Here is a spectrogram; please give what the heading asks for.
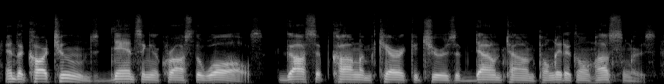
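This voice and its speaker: A man reading a nonfiction audiobook in a measured, clearly phrased scripted narration. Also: on the low side, no echo.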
